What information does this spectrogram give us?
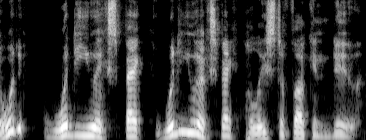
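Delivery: high-pitched, exasperated questioning; incredulous. Real, not acted. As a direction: demand it in loud, high disbelief. Incredulous rant at a streamer.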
